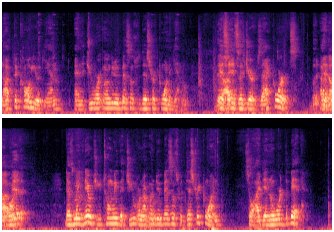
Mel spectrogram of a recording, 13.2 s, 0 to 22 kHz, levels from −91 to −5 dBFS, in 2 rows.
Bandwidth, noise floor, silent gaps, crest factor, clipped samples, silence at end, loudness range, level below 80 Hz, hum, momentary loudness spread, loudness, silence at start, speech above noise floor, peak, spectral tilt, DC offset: 15 kHz; -39 dBFS; none; 16 dB; under 0.1%; 0 s; 3 LU; -38 dBFS; none; 14 LU; -18 LUFS; 0 s; 22 dB; -2 dBFS; -7.5 dB/octave; under 0.1%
